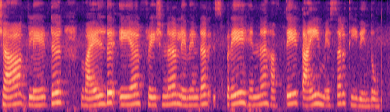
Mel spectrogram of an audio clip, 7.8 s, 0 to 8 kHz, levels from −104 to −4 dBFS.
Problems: constant background noise, echo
